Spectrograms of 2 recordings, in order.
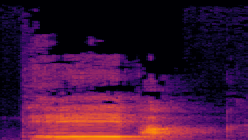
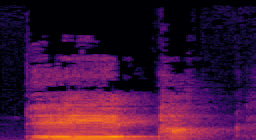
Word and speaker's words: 대박: Ça se prononce 대박. 대박.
